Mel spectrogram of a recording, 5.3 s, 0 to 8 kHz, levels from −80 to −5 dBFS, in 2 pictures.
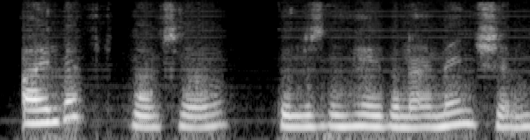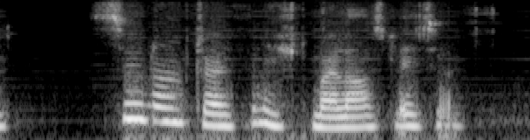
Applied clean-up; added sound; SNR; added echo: neural separator model SepFormer DNS4.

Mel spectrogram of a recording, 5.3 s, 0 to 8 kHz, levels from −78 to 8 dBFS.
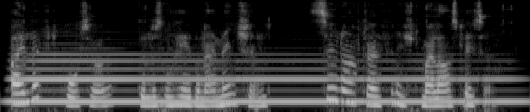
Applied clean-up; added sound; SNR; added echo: neural mask model RNNoise.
